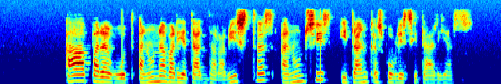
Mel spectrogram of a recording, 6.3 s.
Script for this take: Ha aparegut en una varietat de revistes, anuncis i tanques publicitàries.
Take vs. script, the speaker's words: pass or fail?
pass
